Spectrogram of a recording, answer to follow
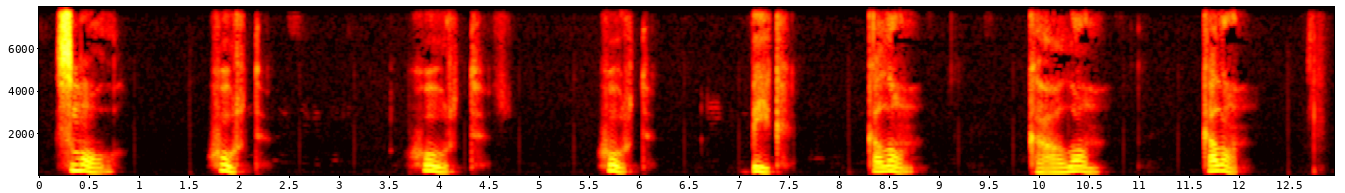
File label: Tajik Small big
